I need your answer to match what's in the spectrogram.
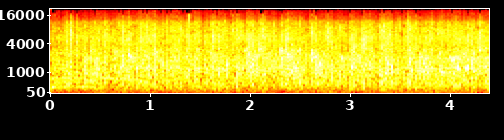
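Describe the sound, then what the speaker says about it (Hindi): Steady, dense applause from a large audience, loud and continuous with no break, a wash of many hands clapping at once. "तालियां बजा के दिखा सकते हैं क्या?"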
